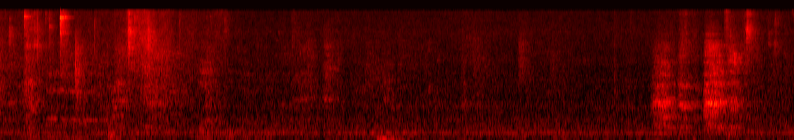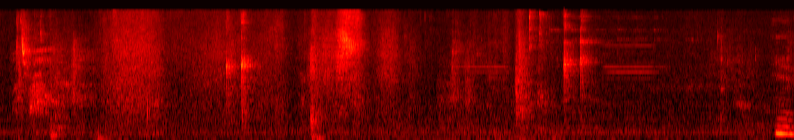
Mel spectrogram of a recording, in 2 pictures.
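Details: Female Alaskan Malamute at the vet for her booster shot, inspecting and smelling everything in the office, here the cookie jar; soft, breathy sniffs in short bursts, mostly between seven and eleven seconds, over a steady low indoor hum.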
